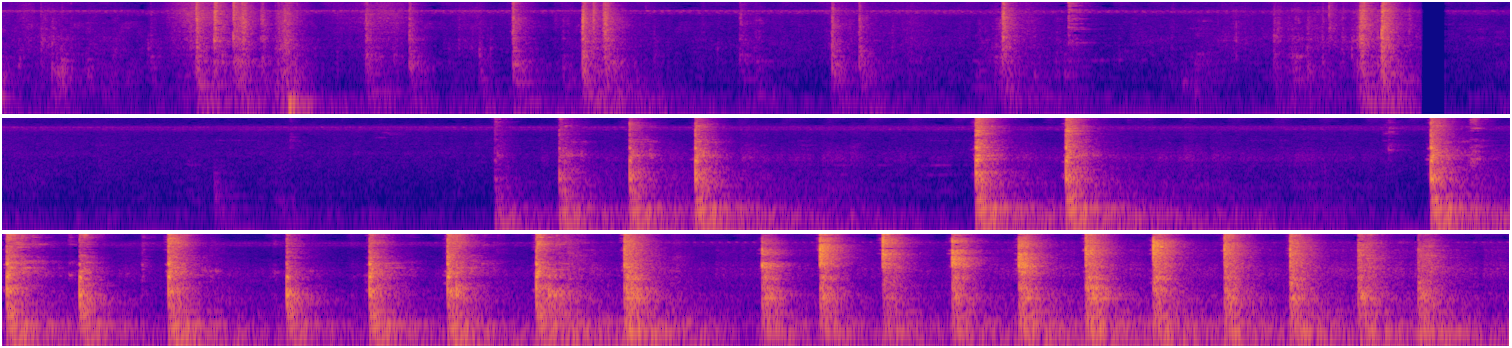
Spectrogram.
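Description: Hammer blows: a few scattered strikes, then after a pause a steady run of rapid blows, about two or three a second.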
